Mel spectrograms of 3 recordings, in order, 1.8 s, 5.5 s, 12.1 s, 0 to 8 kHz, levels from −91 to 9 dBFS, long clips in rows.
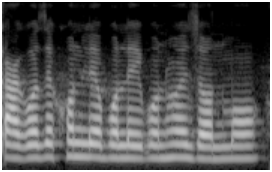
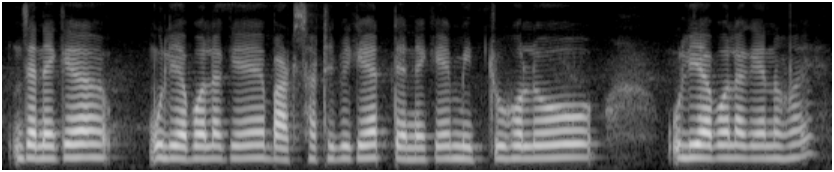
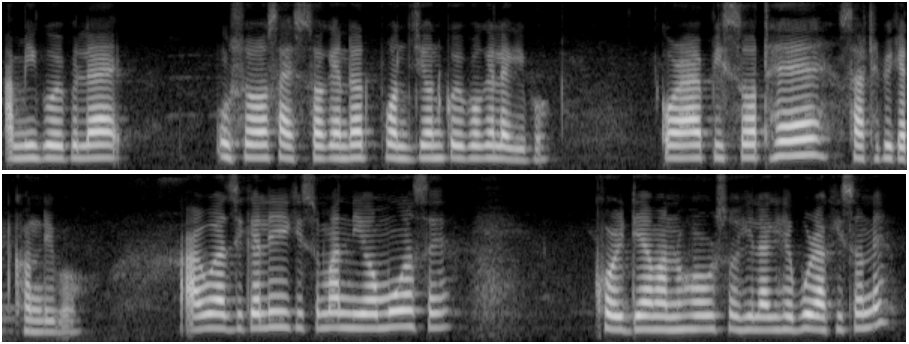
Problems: background sounds at intervals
